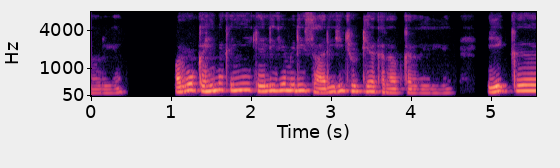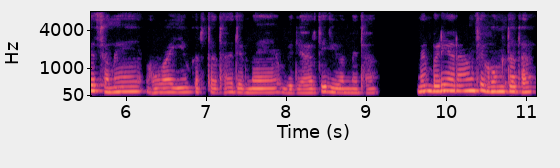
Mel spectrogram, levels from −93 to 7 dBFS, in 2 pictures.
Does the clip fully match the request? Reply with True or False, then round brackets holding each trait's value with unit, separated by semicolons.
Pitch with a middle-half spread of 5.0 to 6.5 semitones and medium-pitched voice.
True (5.4 semitones; 160 Hz)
